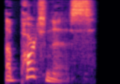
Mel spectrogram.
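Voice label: "apartness", British English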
